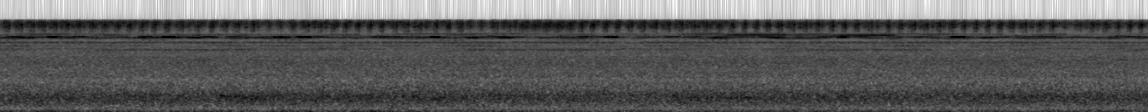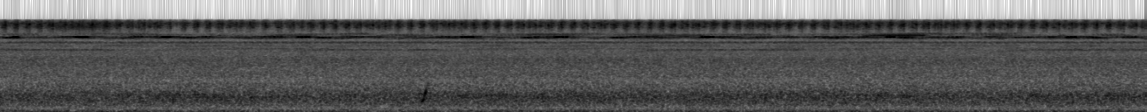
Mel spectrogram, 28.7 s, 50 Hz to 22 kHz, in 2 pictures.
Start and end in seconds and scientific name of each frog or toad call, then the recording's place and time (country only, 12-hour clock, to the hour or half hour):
19.6	19.8	Leptodactylus flavopictus
Brazil, 3:30am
